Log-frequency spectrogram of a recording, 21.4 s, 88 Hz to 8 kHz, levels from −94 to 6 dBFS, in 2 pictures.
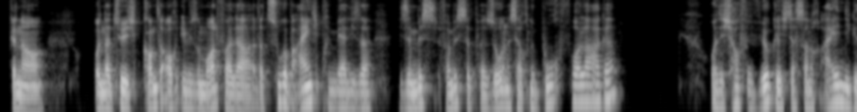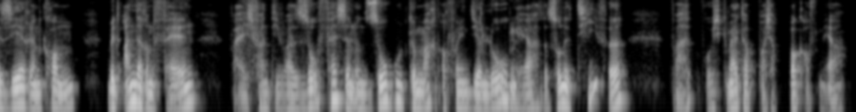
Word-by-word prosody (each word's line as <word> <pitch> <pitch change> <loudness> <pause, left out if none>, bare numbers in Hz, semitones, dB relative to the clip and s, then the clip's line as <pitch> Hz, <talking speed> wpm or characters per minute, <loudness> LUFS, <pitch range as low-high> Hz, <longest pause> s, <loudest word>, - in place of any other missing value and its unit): Genau. 85 -4 +1 0.6
Und 95 - +4
natürlich 95 0 +3
kommt 105 +3 +2
da - - +2
auch 100 - +2
irgendwie 100 -2 -3
so 95 - -4
'n 95 - +3
Mordfall 100 -1 +2
da 85 -1 +2
dazu, 90 +11 0
aber 130 - +2
eigentlich 125 +5 +3
primär 100 -1 -3
dieser 100 0 -3 0.3
diese 95 +1 -2
miss 115 +4 +2
vermisste 115 +6 -2
Person, 95 +4 -1
ist 110 - -1
ja 95 - 0
auch 95 - -9
'ne 105 - -1
Buchvorlage. 130 - -1 1.1
Und 105 - -1
ich 100 +2 +1
hoffe 105 -5 -4
wirklich, 115 -2 +4
dass 105 +1 -2
da 105 - -2
noch 100 0 -7
einige 120 -3 +1
Serien 100 -2 +3
kommen 110 +4 -2 0.3
mit 110 - +1
anderen 120 -8 +4
Fällen, 100 +11 0 0.4
weil - - -8
ich - - -2
fand, 95 0 -7
die 90 - -11
war 90 -1 -4
so 90 +7 +1
fesselnd 145 -7 +1
und 95 0 -1
so 120 +9 +6
gut 135 -2 -3
gemacht, 105 +5 -1
auch - - -7
von 100 - -3
den 100 0 -2
Dialogen 95 +7 +1
her. 90 +2 -5
Hatte 95 -2 -12
so 90 +5 +2
'ne 120 -3 +3
Tiefe, 205 - 0 0.5
wa - - -9 0.2
wo 95 - -13
ich 100 - -4
gemerkt 100 +1 -1
hab: - - -5
„Boah, - - -11
ich - - -4
hab - - -18
Bock - - -1
auf - - -14
mehr.“ 80 0 -9
100 Hz, 195 wpm, -25 LUFS, 95-120 Hz, 1.1 s, so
